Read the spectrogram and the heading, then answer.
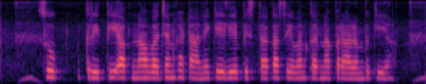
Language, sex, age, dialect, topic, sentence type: Hindi, female, 18-24, Garhwali, agriculture, statement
